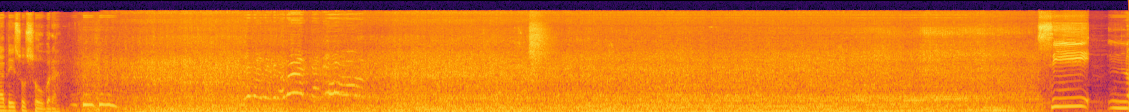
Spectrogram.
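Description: An armored vehicle engine rumbles loudly as it drives by.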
